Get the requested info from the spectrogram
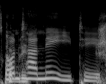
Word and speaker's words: Spontaneität: Spontanität. – Nein, das Zweite ist Spontaneität. – Spontaneität. – Ja. Und zwar auch so mit der Betonung, Spontaneität.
